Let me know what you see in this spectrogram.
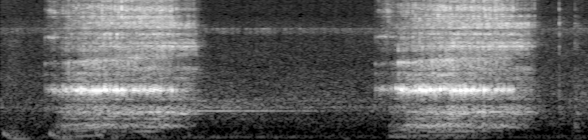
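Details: Two loud, long, harsh rattling breaths about three seconds apart with quiet gaps between; extreme heavy snoring.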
